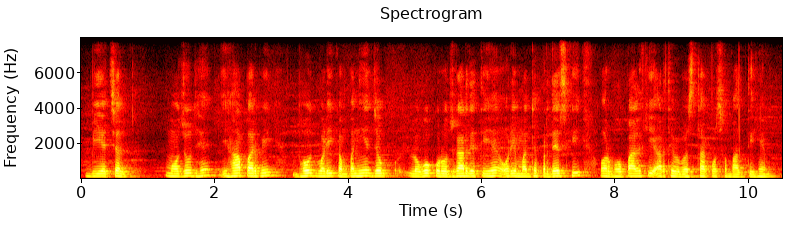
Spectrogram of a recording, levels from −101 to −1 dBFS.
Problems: constant background noise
